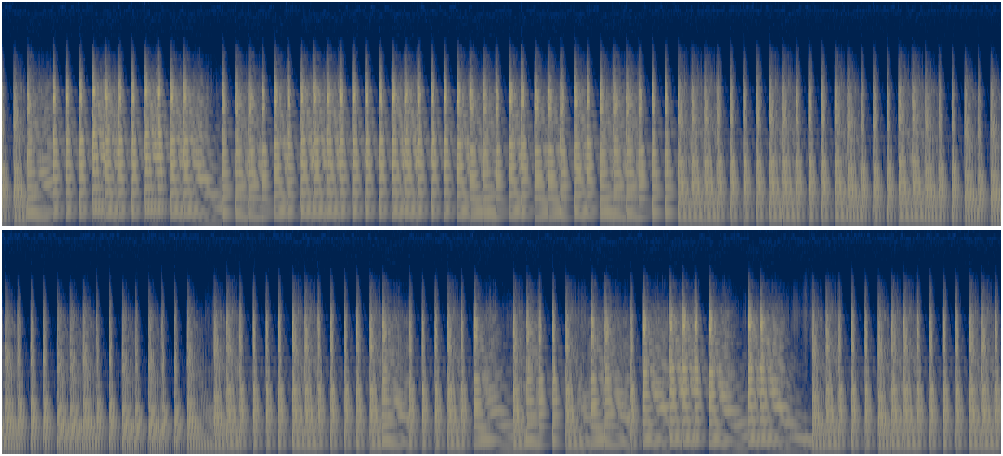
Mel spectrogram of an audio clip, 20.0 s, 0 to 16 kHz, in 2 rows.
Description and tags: Dark Time Funky Sequence
Only one step is active on the Dark Time. The signal is routed trough NI Massive (Synth) in Ableton 9.
Doepfer-Dark-Time, Rhythm, Analog, Sequence, Synth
